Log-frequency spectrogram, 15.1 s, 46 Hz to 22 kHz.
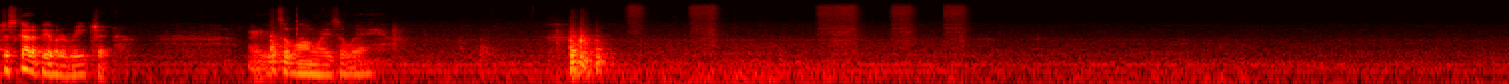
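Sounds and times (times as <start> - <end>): aerosol spray hissing: 6.2 - 7.3, 8.2 - 9.8.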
